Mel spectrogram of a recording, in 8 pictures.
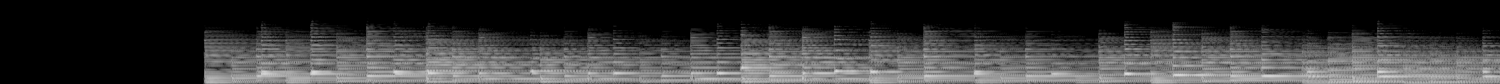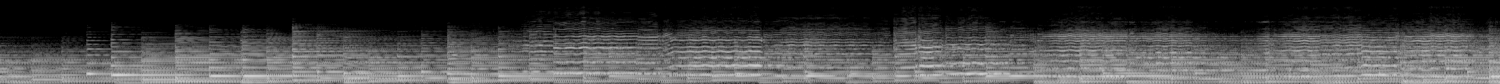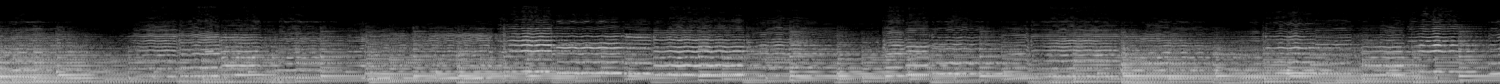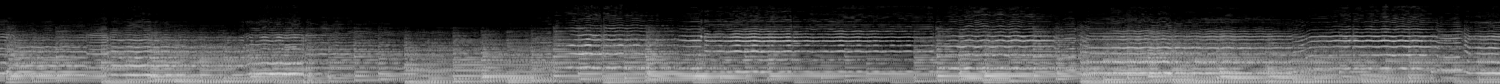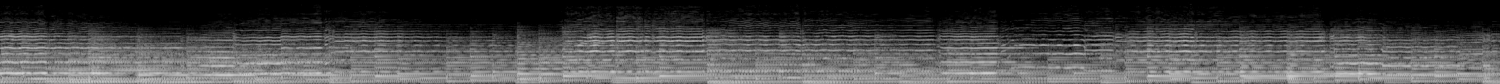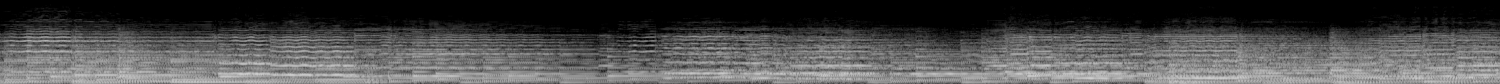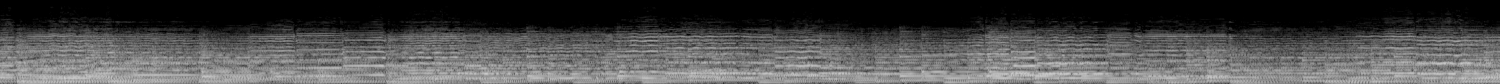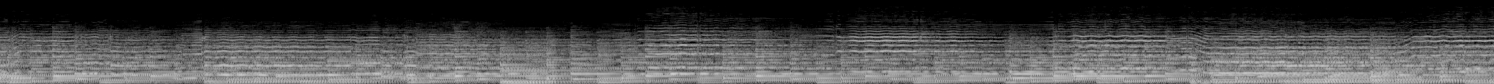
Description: To get a Summertime Violin CD (10 selections, 45 Min), send $5.00 US to:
